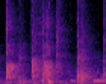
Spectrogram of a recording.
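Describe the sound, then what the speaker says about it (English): A brief round of hand claps for a chef at a meal, a few sharp uneven claps from a small group, close by, over about a second. "Round of applause to the chef."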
